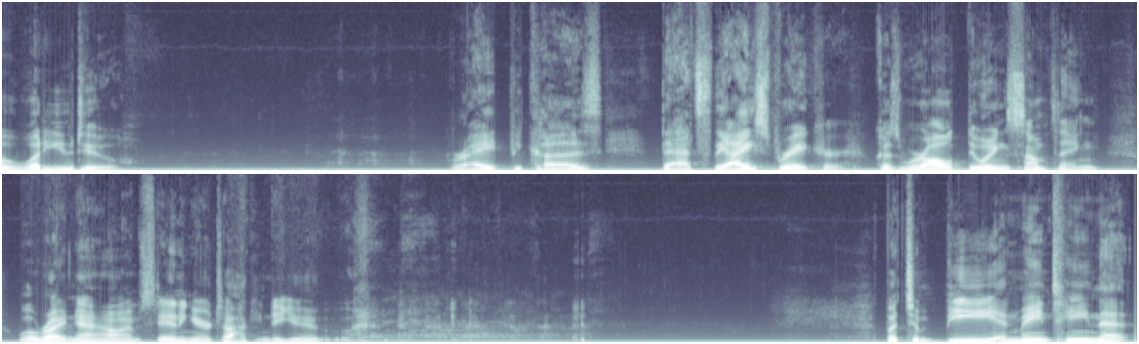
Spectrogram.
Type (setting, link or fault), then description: setting, live audience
